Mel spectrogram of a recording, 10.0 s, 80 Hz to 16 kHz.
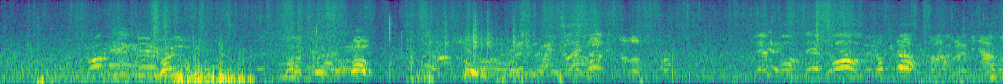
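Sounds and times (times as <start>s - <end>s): players shouting short calls: 0.8s - 2.0s.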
